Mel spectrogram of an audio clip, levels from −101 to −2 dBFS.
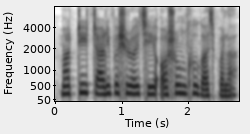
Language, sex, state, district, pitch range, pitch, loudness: Bengali, female, West Bengal, Cooch Behar, 220-260 Hz, 245 Hz, -15 LUFS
